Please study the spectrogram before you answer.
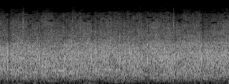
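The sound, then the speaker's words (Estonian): An audience applauding: dense, steady clapping that holds at an even loudness throughout, with no breaks. “Teeme jah ka kõva aplausi veel.”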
